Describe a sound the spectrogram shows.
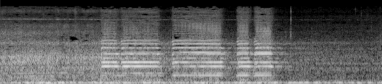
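A pickup truck honks its horn in short blasts.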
